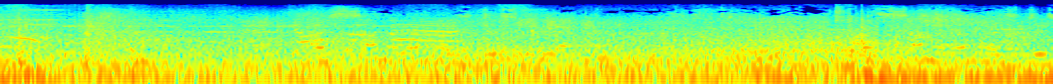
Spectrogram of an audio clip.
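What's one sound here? Battle effects crackle and clash in a video game.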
